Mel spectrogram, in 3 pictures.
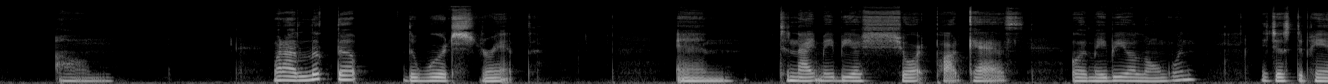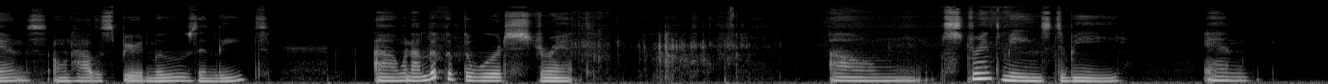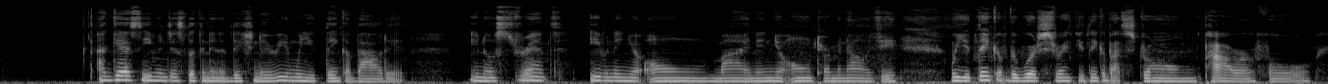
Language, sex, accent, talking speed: English, female, American, 125 wpm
